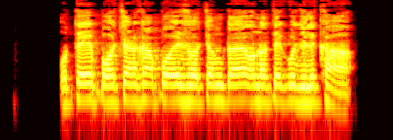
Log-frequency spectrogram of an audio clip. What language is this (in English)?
Sindhi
